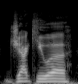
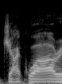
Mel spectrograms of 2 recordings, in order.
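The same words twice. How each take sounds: First: The word is said in a non-American way. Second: The word is said in an American way.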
